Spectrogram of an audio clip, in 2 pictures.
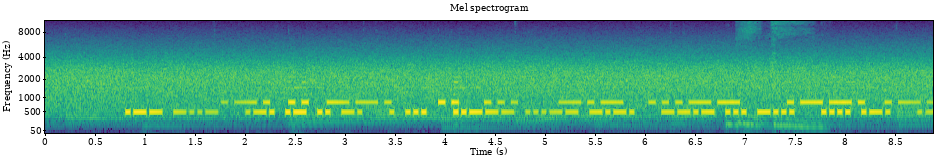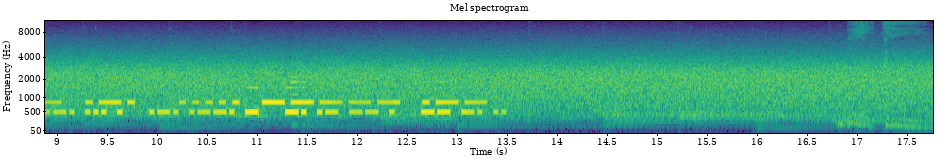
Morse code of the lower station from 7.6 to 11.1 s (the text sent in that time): HR PSE RPT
